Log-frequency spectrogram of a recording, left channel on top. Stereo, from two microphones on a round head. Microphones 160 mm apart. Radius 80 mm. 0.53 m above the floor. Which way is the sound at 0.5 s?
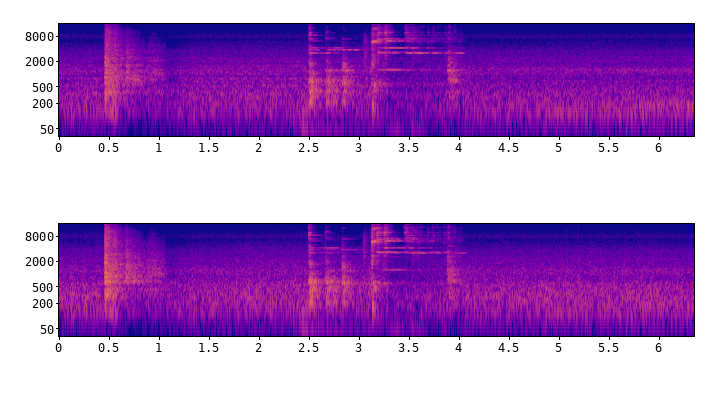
40° right (ahead or behind).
